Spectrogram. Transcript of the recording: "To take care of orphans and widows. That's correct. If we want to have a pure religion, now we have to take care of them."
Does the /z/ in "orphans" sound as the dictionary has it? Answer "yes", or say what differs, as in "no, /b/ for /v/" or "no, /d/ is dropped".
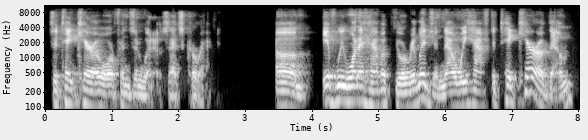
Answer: yes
